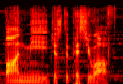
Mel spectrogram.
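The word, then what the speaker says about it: bánh mì: Bonmei. That's how you actually pronounce it. Not freaking bonmei, the Western pronunciation.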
